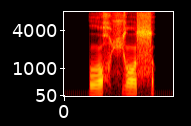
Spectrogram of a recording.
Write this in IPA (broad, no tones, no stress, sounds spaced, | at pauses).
o χ ç ɔ s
